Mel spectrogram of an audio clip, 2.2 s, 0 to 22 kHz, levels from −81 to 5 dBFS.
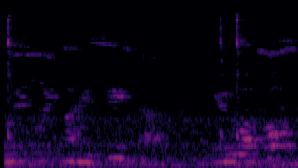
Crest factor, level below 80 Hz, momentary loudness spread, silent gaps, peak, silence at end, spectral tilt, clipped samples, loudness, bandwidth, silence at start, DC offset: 24 dB; -70 dBFS; 11 LU; none; -26 dBFS; 0 s; -4.5 dB/octave; under 0.1%; -51 LUFS; 16.5 kHz; 0 s; under 0.1%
